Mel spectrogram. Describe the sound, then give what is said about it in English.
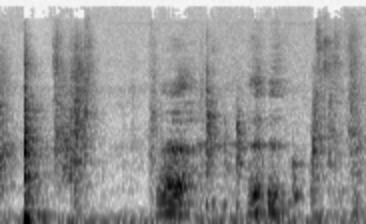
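A cabinet door shuts with a single sharp knock while someone works on a keyboard cable inside the cabinet. A voice talks over the moments after the knock. “there we go. I think it closed.”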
